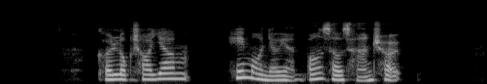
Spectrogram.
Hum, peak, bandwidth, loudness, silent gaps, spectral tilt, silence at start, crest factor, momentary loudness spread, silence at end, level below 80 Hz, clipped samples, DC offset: none; -10 dBFS; 7.8 kHz; -24 LUFS; 1.95-2.11 s, 2.17-2.27 s; -5 dB/octave; 1 s; 16 dB; 6 LU; 0.85 s; -70 dBFS; under 0.1%; under 0.1%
